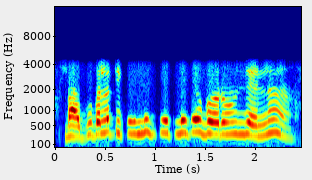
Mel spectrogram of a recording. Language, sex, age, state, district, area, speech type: Marathi, female, 18-30, Maharashtra, Gondia, rural, conversation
